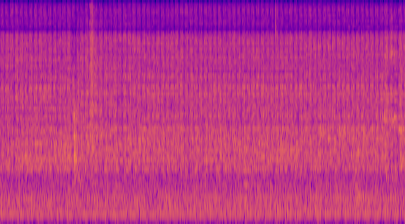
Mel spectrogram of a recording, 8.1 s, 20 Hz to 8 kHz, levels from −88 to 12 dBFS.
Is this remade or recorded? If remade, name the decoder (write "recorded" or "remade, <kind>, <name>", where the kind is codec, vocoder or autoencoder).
recorded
